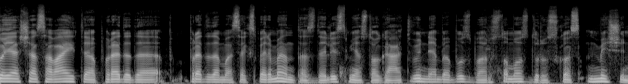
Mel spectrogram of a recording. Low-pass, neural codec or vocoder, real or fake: 19.8 kHz; none; real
